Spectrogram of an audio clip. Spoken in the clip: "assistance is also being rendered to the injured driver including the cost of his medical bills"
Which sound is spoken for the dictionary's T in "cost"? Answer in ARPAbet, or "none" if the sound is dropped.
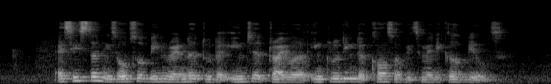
none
